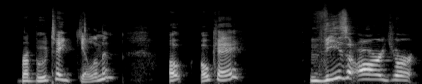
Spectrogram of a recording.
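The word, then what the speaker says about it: Roboute Guilliman: Primark Rabbout Gilamin. That's how Yeah, that's how it's said. analyst, a diplomat, boy scout, single word descriptor. Rabute Gillaman. Rabute Gillaman.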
